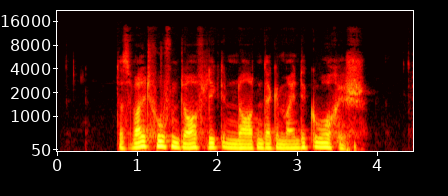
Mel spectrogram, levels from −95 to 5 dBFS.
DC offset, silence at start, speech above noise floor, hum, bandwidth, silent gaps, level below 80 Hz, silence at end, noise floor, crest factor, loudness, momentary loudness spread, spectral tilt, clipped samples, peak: under 0.1%; 0.75 s; 55 dB; none; 7.2 kHz; none; -48 dBFS; 0.65 s; -73 dBFS; 18 dB; -20 LUFS; 13 LU; -9.5 dB/octave; under 0.1%; -2 dBFS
